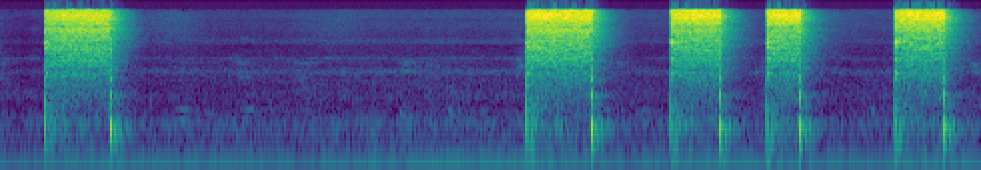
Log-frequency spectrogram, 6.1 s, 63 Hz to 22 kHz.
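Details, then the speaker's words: Philips GC9231 steam iron being repaired for weak steam; after the boiler heats and the pump runs, five sharp, strong, even half-second steam bursts show the water valve and boiler are normal. "ถ้าเทสได้อย่างนี้ในส่วนของตัววาล์วน้ำและในส่วนของตัวหม้อต้มนะครับปกตินะครับ"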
